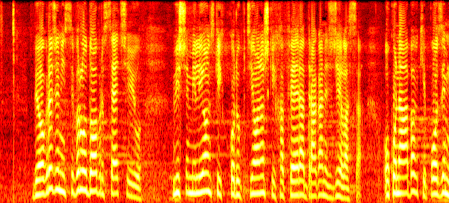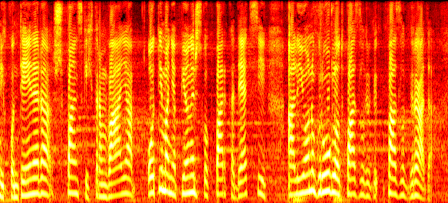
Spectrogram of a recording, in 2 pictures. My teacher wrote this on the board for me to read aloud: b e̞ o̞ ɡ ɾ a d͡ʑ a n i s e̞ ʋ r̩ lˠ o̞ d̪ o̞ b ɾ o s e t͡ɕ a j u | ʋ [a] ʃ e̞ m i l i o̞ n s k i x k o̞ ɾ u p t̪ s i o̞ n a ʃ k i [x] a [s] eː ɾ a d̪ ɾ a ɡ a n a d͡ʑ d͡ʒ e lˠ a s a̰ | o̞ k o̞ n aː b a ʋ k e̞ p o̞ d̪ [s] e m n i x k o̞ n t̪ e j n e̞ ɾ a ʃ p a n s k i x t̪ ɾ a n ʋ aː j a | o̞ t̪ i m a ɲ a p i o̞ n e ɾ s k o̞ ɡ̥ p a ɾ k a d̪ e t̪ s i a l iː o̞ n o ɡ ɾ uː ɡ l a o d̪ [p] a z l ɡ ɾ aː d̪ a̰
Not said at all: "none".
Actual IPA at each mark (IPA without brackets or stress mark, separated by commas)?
i, x, f, z, p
